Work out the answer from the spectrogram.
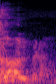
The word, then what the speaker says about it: John: Non, John. Non, Ah, John. ouais, John. On peut le dire, John. Non, c'est pas on peut le dire. C'est le mot, c'est le nom en anglais. John, c'est pas jeans.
